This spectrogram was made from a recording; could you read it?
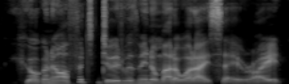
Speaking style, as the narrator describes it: Trevor chuckles

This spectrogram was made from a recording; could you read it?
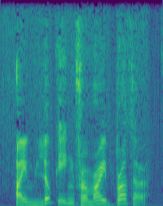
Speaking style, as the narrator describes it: said Tiffany sharply

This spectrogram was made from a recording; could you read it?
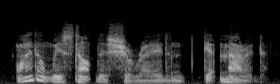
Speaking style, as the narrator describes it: She sighed

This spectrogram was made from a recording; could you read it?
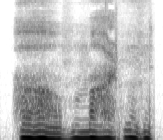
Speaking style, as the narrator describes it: moaned softly

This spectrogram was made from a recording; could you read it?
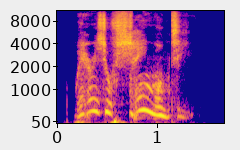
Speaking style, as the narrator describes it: Tang Fan hisses

